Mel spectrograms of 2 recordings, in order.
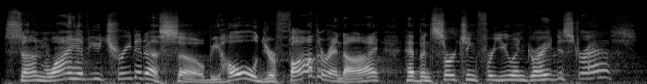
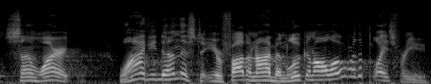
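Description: First: Mary's question. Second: Quick, pitched-up, anxious scolding; distressed mother. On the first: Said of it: "what is the tone of that question?". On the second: Mary scolding her found son, quick and anxious. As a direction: rush it out with adrenaline still running. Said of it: "it comes out in the tone of voice". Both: Retold or imitated.

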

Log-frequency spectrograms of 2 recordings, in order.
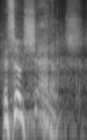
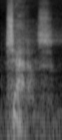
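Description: First: Said in the usual way. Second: Shadows whispered, breath only. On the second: Shown as a demonstration. Preacher hushing the congregation, whispered shadows. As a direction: drop shadows to a hushed whisper. Repeats the word, then whispers it.

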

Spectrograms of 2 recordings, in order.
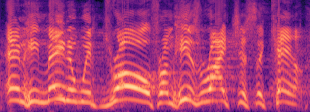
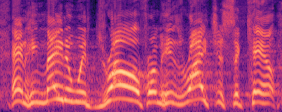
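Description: Both takes have the same delivery.

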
